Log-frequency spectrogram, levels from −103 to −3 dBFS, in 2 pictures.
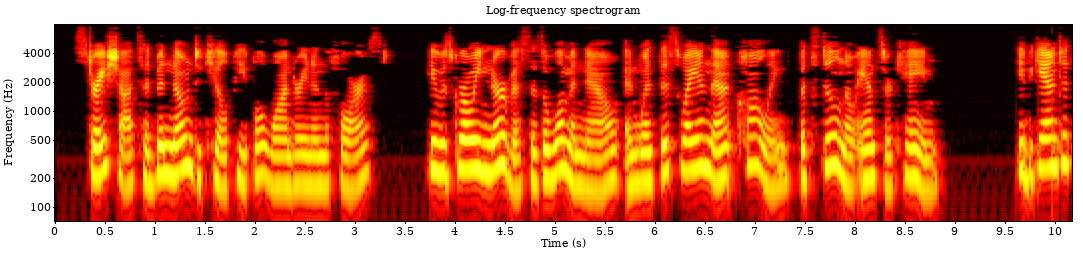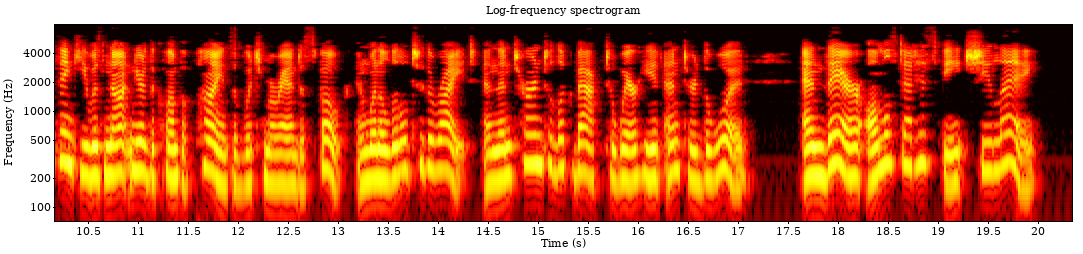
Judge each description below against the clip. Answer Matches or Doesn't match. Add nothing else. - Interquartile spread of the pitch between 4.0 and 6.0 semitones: Matches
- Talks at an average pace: Doesn't match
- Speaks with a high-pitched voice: Matches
